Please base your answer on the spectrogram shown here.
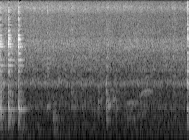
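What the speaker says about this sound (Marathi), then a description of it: "हे सगळं आपण मिक्स करून घेऊया." Chopped onion and tomato stirred in a frying pan, with a few sharp spoon scrapes and taps against the pan over a soft, faint sizzle.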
